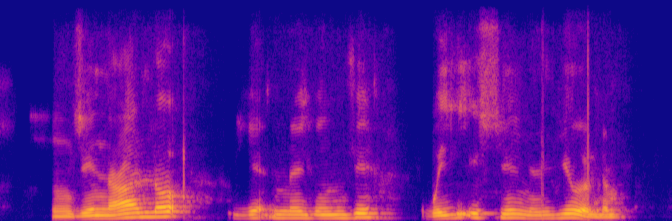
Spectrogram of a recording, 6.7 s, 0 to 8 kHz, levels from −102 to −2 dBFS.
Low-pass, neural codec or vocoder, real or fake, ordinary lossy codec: 7.2 kHz; codec, 16 kHz, 4 kbps, X-Codec, HuBERT features, trained on balanced general audio; fake; Opus, 32 kbps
